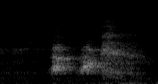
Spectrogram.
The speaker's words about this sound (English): Grover is barking at somebody or something. I don't know what.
